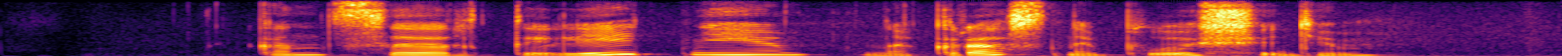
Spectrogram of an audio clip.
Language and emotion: Russian, neutral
